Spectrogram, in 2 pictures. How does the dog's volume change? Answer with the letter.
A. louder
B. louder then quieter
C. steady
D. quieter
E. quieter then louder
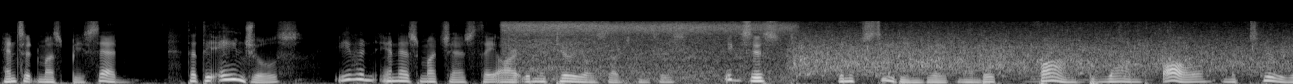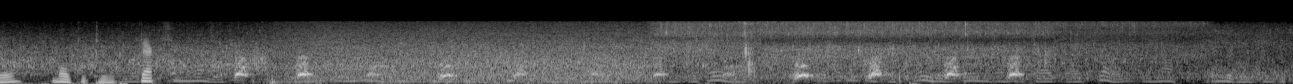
E.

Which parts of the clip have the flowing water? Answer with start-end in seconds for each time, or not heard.
5.0-25.8.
